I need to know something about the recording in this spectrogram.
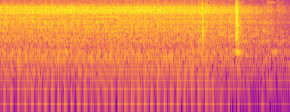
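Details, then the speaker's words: Honda Metropolitan scooter after fuel pump and fuel filter replacement, fuel pump ticking gone: small engine patters evenly with no ticking, then shuts off with a couple of clicks; normal idle. "I'm real happy about it man no more noise it"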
